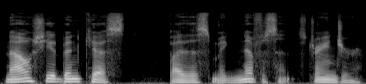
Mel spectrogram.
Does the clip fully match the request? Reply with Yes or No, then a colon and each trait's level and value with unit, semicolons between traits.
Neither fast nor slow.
Yes: average, 145 wpm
